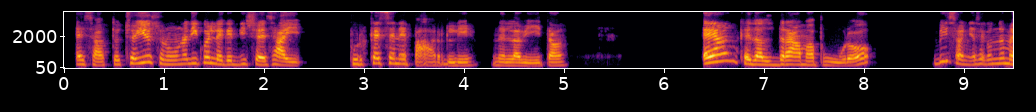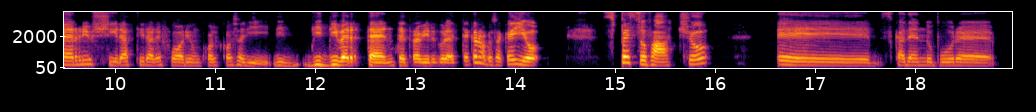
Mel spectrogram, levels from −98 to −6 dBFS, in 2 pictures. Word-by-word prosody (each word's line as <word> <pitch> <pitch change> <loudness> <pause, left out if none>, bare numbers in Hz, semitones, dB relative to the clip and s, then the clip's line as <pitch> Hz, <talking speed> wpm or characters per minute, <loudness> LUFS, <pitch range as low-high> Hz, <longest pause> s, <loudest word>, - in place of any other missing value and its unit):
Esatto, 200 0 -4
cioè, 275 - -1
io 330 +3 +4
sono 245 -7 -7
una 235 +3 -5
di 270 - +2
quelle 275 -4 0
che 215 0 -2
dice: 235 +6 +1
"Sai 180 -6 +1 0.4
purché 240 +3 -2
se 275 +1 -4
ne 245 -3 -4
parli 165 +2 -6
nella 165 -2 -2
vita." 155 +3 -4 1.4
E - - +8
anche 360 -2 +5
dal 205 -3 +2
drama 205 -2 +2
puro 175 -2 -3 0.5
bisogna 345 - -6
secondo 250 +2 -7
me 200 -5 +2
riuscire 210 -4 -5
a 185 - -1
tirare 185 -1 -5
fuori 170 -3 -4
un 165 -1 -11
qualcosa 175 +3 -6
di 150 -6 -9
di 170 -3 -11
di 205 -1 -3
"divertente" 175 - +6
tra 170 +1 0
virgolette 165 - 0
che 305 - +1
è - - +9
una 300 - +1
cosa 195 - -4
che 230 - +2
io 200 0 +5 0.6
spesso 310 -9 +3
faccio, 225 - +2 0.6
ehm, 175 -5 -2
scadendo 180 -1 -6
pure 165 -2 -4
190 Hz, 150 wpm, -24 LUFS, 170-235 Hz, 1.4 s, è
